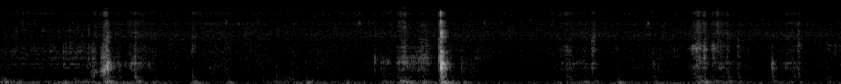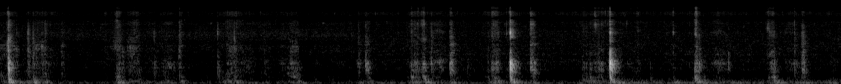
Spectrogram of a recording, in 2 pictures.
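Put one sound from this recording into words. A knife cuts through a pepper and knocks on a wooden board.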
